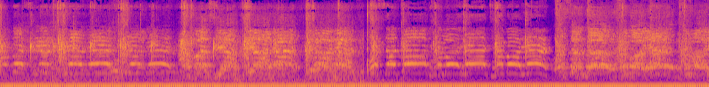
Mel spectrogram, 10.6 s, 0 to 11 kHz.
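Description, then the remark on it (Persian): A large crowd of workers from the Khuzestan rural water and wastewater company chants loudly in unison in front of the Khuzestan governorate, protesting unconverted contracts, three months of unpaid wages and three years of unpaid insurance. Voices rise and fall in a steady repeated rhythm with sharp bursts between phrases, continuous throughout. “کارگران شرکت آب و فاضلاب روستایی خوزستان در دور جدید اعتراضاتشان نسبت به تبدیل نشدن وضعیت قراردادها و پرداخت نشدن 3 ماه دستمزد و همچنین پرداخت نشدن 3 سال حق بیمه خود در مقابل استانداری خوزستان تجمع کردند.”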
